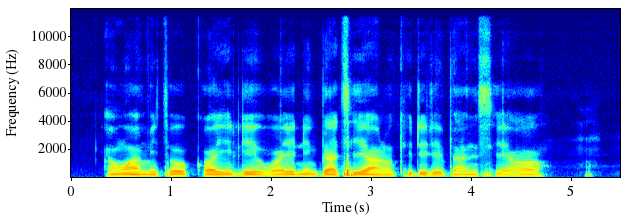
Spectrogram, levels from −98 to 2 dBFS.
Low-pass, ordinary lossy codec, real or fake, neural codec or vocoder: none; none; fake; codec, 24 kHz, 3.1 kbps, DualCodec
